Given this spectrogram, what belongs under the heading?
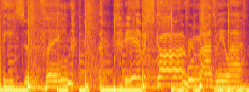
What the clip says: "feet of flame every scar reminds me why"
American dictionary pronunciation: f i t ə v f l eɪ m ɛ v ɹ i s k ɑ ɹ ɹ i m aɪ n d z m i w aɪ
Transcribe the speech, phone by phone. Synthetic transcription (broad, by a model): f i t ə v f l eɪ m ɛ v ɹ i s k ɑ ɹ ɹ i m aɪ n d z m i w aɪ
